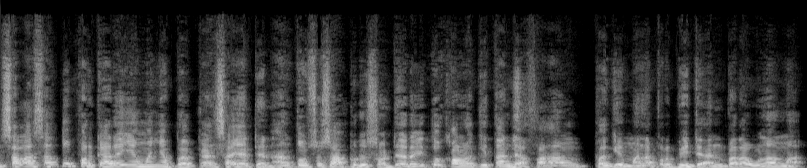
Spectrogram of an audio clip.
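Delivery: ordinary talk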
